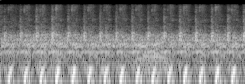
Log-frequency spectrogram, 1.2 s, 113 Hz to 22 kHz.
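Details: John Deere LT2000 lawn tractor, pressure-washed, with the deck off and a bad spindle found on the deck: deep single-cylinder thumping at about 14 beats a second, slightly uneven; it runs, but a bit rough.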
